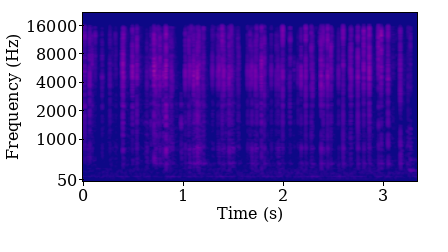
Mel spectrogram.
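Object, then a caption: Plastic microwave food cup with lid. Long acrylic nails rapidly tap and scratch a hand-sized, hollow, apparently sealed plastic Annie's microwavable mac and cheese cup with its label and lid on. The result is a fast, irregular stream of bright, crisp clicks and crinkly ticks, mostly in the high end, each dying away almost instantly.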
